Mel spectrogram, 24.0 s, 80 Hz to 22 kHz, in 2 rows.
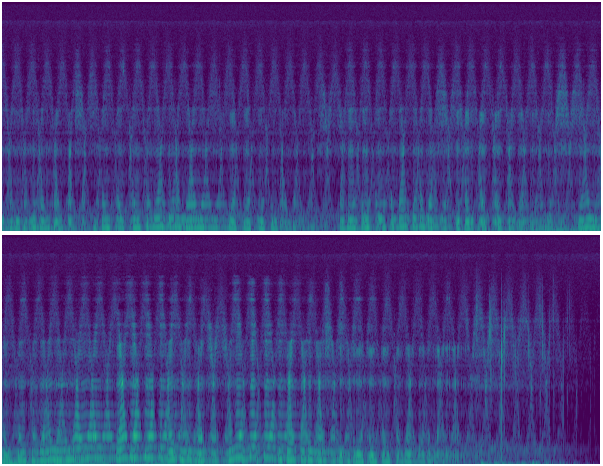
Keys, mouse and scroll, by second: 2.7-4.2 drag, 4.6-6.1 middle drag, 8.3 middle click, 10.1-10.9 d, 10.2-13.5 drag, 11.2 d, 11.9 d, 13.7-20.9 typing, 13.8 click, 22.4-23.4 d.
